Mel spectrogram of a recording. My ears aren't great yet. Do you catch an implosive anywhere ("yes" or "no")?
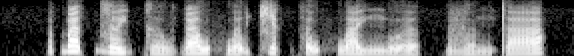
yes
